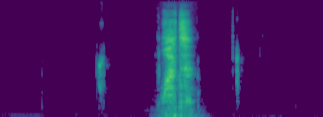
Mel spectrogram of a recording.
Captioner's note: whispers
